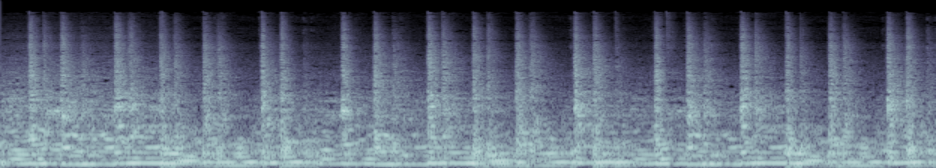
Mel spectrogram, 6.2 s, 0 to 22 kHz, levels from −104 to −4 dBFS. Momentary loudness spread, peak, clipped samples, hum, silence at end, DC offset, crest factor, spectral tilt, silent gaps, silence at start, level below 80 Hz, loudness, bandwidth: 3 LU; -10 dBFS; under 0.1%; none; 0 s; under 0.1%; 16 dB; -5 dB/octave; none; 0 s; -42 dBFS; -25 LUFS; 16 kHz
